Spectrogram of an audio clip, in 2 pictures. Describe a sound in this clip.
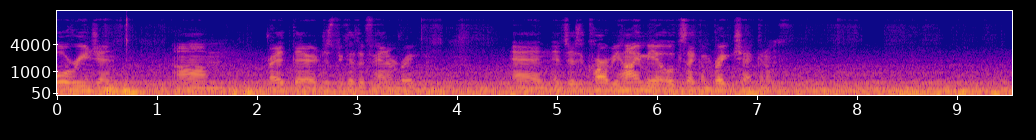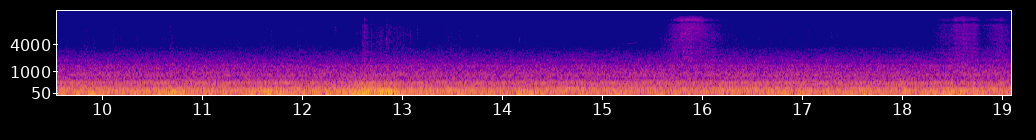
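A car hums and its tyres rumble steadily on the road from inside the cabin.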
